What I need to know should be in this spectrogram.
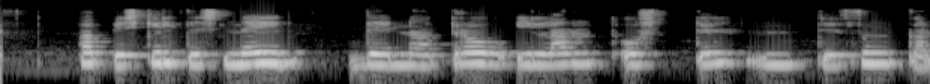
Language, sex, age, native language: Icelandic, male, 11, Icelandic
